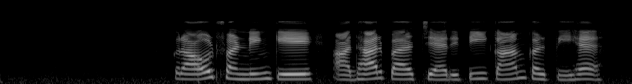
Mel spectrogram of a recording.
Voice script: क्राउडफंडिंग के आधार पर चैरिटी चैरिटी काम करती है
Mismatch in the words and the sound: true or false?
true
